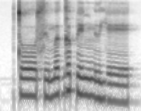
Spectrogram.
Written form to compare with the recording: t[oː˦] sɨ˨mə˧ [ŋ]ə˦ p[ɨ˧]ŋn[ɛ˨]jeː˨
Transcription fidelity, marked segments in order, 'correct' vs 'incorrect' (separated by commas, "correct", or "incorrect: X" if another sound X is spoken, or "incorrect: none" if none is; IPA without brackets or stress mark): incorrect: oː˧, incorrect: ɡ, incorrect: e˧, incorrect: ɨ˨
